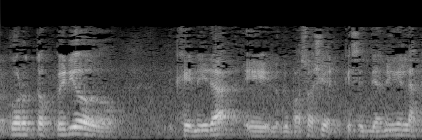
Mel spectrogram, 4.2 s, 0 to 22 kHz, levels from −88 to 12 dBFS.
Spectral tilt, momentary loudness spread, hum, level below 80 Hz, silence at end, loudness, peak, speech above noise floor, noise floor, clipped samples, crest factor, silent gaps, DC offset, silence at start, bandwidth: -4 dB/octave; 16 LU; none; -64 dBFS; 0 s; -17 LUFS; 0 dBFS; 20 dB; -36 dBFS; under 0.1%; 18 dB; none; under 0.1%; 0 s; 10.5 kHz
